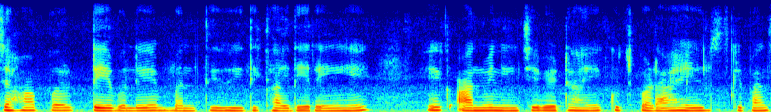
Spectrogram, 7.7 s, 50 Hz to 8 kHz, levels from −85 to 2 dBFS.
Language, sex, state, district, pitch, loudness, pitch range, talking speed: Hindi, female, Madhya Pradesh, Dhar, 190 Hz, -18 LUFS, 180-195 Hz, 150 wpm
